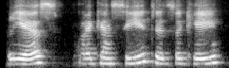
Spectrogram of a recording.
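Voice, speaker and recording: A woman's voice: fairly high pitch, fairly even intonation, a little slow. A woman taking part in an online webinar, giving brief, hesitant replies and questions over a video call. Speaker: webinar participant. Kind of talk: casual remarks on a call.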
